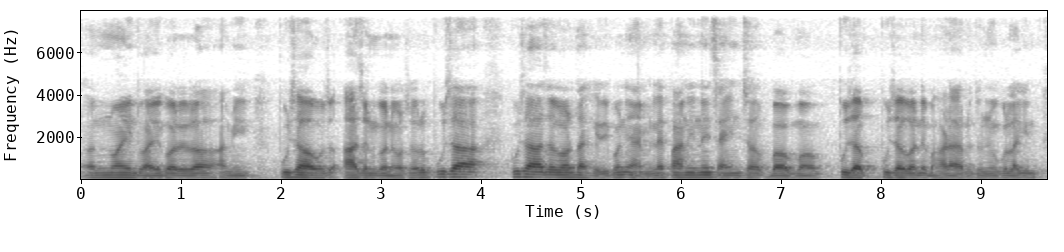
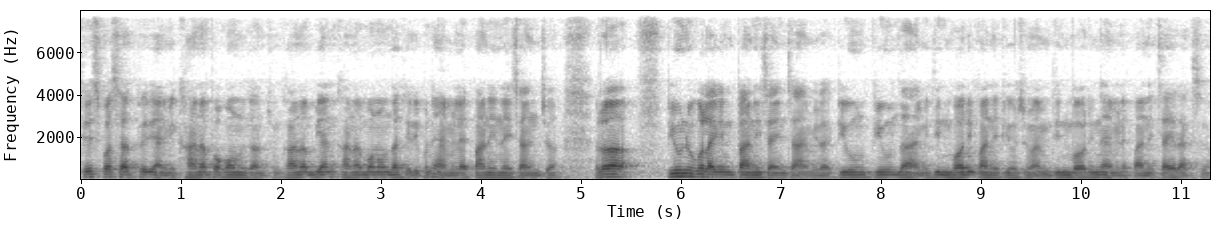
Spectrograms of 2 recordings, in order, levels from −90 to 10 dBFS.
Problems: background sounds at intervals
